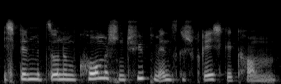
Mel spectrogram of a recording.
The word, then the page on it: ins Gespräch kommen: German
